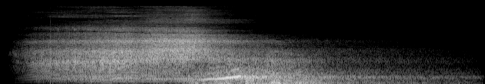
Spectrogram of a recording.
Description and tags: Moaning Vanishing Ghost
Some kind of ghost moaning then vanishing in the air. Human voice and breath processed with a binaural simulator plugin and a slight reverb.
whisper, moan, scary, monster, creepy, whining, moaning, binaural, vanishing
